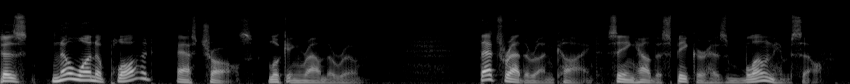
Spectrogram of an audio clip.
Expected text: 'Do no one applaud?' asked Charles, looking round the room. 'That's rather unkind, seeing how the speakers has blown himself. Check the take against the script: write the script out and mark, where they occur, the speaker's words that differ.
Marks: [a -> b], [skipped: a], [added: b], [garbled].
['Do -> Does] no one applaud?' asked Charles, looking round the room. 'That's rather unkind, seeing how the [speakers -> speaker] has blown himself.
